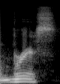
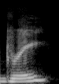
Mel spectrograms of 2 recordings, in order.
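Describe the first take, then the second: First: The word ends with an s sound. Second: The word ends without an s sound. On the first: The speaker calls it right. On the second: The speaker calls it wrong.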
